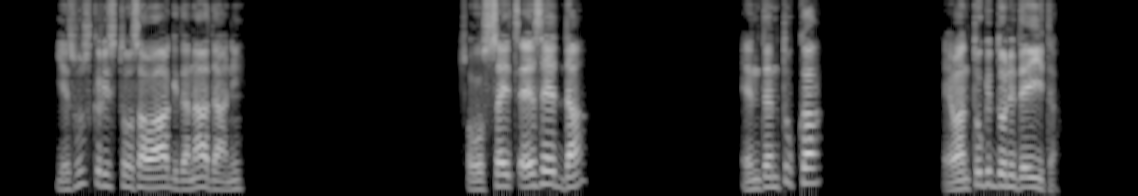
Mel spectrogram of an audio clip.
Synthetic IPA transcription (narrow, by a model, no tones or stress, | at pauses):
jɛs̬uːskɪɾɪst̪o̞ːs̬ɐwaːɡɪd̪ɐnaːd̪aːnɪ | t͡sʼo̞ːsːɐjt͡sʼe̞ːs̬e̞ːd̪ːɐ | ɪnt̪ːɛnt̪ːʊkːɐ | hɛ̰wɐnt̪ːʊɡɪd̪ːɔnɪd̪ɛʔiːt̪ɐ̥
